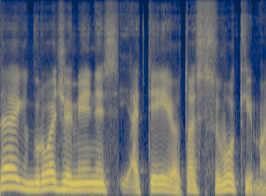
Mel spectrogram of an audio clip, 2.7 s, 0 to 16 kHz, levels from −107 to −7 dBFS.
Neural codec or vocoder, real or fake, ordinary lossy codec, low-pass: autoencoder, 48 kHz, 128 numbers a frame, DAC-VAE, trained on Japanese speech; fake; Opus, 24 kbps; 14.4 kHz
